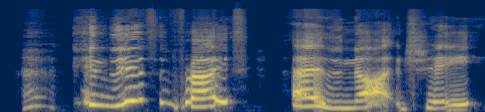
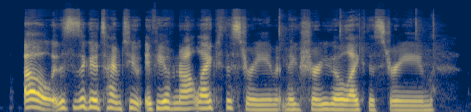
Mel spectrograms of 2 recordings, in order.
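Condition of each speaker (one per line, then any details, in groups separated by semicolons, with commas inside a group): Cerebral palsy; cerebral palsy affects how she talks
No condition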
